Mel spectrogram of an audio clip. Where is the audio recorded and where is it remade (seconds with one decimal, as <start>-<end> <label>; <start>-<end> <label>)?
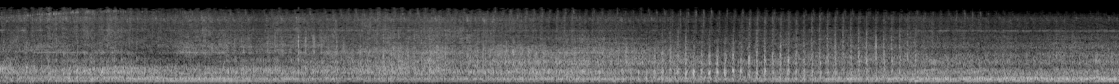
0.0-2.6 recorded; 2.6-5.8 remade; 5.8-11.2 recorded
